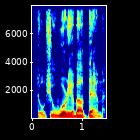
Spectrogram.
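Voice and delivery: usual speaking voice

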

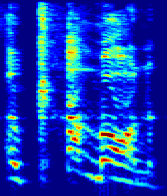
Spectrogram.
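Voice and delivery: slow, loud exasperated groan. Real, not acted. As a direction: drag it out in disbelief. Exasperated response.

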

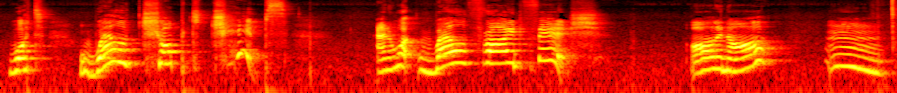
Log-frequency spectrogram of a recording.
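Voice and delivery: slow, loud, delighted king voice; pleased king. Acted. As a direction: savour every word like a satisfied king. King praises the meal.

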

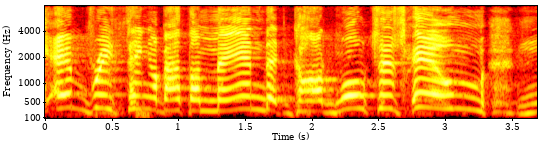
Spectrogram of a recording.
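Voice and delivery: high, loud, driving preacher cadence; full-force preaching. Acted. Pastor preaches to the congregation, rising to a shout. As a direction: build it to a shouting climax.

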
